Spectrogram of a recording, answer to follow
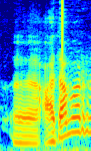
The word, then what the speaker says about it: Hadamard: 게이트가 있습니다 여기서 잠깐 이거를 아다마르 아고 발음하는 분들도 계신데요 사실은 이게 프랑스의 수학자 작 살로몽 아다마에서 따 아다마르에서 다온 곳이기 때문에 아다마르 아고 읽을 수도 있습니다 그렇지만 제가 본 양자 컴퓨팅에 관련된 해외 유튜브들이 출연자 분들은 모두 하다 마드라 발음하죠 저는 하다 마드라 발하겠죠 하다마드 게이트는 0이 100%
